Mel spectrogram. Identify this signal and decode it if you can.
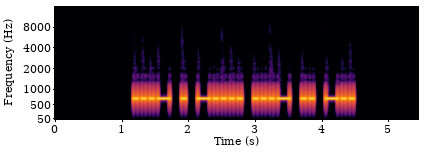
Morse code, heard as a keyed tone, about 20 wpm, 700 Hz. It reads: VE6VID
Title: 2023 SOTA Chaser Call Signs - 20wpm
